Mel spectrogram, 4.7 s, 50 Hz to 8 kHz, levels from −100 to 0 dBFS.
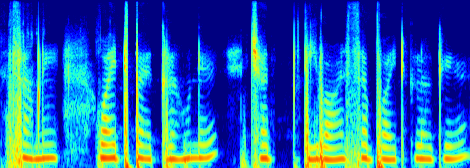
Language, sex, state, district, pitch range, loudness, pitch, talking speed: Hindi, female, Bihar, Muzaffarpur, 215-230 Hz, -26 LUFS, 220 Hz, 140 wpm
